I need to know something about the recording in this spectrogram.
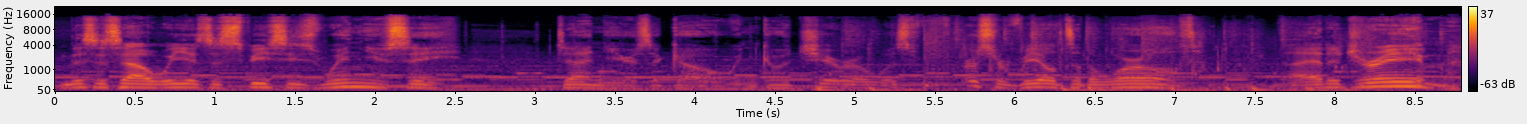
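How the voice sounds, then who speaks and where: A man's voice: medium pitch, unhurried, natural voice. A man voicing an ambitious, scheming scientist villain in a melodramatic comic dub. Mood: grandiose. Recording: loud music over the voice.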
